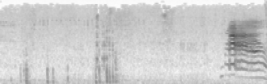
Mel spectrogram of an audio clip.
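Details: Male domestic cat meowing for attention, one drawn-out harmonic meow at the end after a few soft knocks and rustles.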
